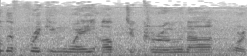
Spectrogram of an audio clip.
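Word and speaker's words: Kiruna: No, it's all the freaking way up to Karuna or Kirina as it is called.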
